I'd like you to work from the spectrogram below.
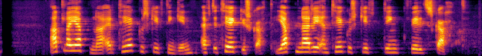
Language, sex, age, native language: Icelandic, female, 40-49, Icelandic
